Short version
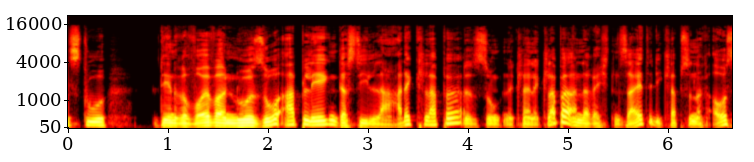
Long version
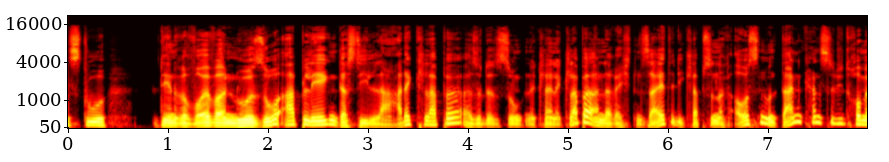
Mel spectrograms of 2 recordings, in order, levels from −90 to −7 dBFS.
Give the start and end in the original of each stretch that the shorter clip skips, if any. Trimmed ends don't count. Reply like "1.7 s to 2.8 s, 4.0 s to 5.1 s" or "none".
3.9 s to 4.2 s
